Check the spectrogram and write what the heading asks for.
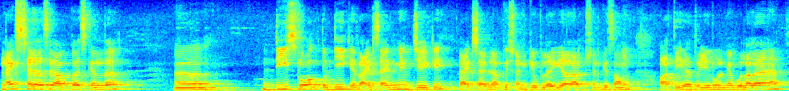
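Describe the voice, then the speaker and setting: A man teaching a shorthand lesson, explaining rules step by step and drawing out each example word slowly as he repeats it. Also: sits high, level tone, vocal fry, echoey room, low-quality recording. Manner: slow, drawn-out repetition of example words.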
